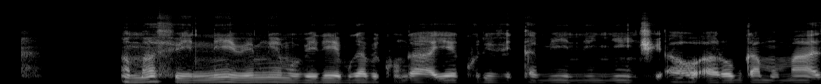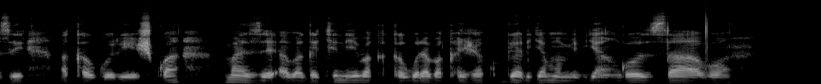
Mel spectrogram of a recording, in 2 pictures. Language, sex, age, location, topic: Kinyarwanda, male, 36-49, Musanze, agriculture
